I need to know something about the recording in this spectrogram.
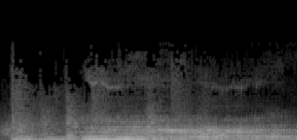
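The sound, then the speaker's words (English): A loud, drawn-out monstrous roar with a deep, sliding growl that rises and then falls, lasting a few seconds, with no talking. “Ooh, hello, scary monster from my nightmares.”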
